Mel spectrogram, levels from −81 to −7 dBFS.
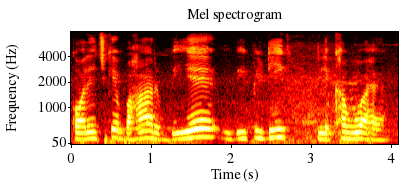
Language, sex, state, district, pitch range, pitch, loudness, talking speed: Hindi, male, Uttar Pradesh, Lalitpur, 160-195 Hz, 175 Hz, -15 LUFS, 115 wpm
